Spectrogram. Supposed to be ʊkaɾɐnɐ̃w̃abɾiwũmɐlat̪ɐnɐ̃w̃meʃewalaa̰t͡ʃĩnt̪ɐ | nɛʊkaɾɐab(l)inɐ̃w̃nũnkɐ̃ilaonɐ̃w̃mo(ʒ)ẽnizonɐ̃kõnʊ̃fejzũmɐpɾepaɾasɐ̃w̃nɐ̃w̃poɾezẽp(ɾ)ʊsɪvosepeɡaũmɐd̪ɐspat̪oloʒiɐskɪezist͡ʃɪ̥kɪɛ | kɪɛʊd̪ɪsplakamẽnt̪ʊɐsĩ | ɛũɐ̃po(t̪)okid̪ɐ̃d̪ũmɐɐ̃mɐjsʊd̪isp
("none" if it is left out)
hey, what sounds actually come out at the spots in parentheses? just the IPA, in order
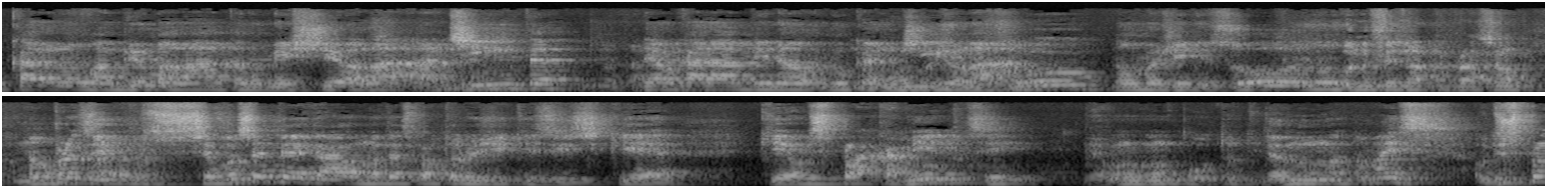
ɾ, ʒ, l, t̪

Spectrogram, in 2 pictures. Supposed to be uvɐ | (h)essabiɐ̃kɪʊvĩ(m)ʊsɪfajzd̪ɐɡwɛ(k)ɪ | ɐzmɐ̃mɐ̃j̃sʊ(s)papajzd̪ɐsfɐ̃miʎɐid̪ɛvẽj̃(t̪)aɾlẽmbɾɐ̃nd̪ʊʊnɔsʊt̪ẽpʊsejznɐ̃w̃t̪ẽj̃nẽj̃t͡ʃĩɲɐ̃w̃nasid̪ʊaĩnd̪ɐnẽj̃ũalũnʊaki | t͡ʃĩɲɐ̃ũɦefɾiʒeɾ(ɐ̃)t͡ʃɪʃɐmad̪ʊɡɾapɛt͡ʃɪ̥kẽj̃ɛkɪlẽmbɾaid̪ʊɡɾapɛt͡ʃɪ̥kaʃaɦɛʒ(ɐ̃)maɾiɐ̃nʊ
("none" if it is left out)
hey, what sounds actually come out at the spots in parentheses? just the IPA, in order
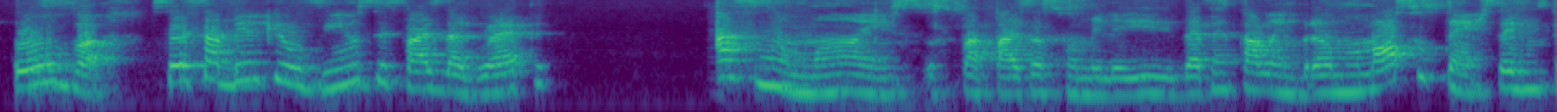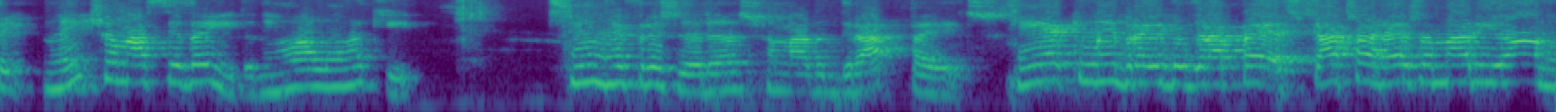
s, ɲ, p, s, t̪, ɐ̃, ɐ

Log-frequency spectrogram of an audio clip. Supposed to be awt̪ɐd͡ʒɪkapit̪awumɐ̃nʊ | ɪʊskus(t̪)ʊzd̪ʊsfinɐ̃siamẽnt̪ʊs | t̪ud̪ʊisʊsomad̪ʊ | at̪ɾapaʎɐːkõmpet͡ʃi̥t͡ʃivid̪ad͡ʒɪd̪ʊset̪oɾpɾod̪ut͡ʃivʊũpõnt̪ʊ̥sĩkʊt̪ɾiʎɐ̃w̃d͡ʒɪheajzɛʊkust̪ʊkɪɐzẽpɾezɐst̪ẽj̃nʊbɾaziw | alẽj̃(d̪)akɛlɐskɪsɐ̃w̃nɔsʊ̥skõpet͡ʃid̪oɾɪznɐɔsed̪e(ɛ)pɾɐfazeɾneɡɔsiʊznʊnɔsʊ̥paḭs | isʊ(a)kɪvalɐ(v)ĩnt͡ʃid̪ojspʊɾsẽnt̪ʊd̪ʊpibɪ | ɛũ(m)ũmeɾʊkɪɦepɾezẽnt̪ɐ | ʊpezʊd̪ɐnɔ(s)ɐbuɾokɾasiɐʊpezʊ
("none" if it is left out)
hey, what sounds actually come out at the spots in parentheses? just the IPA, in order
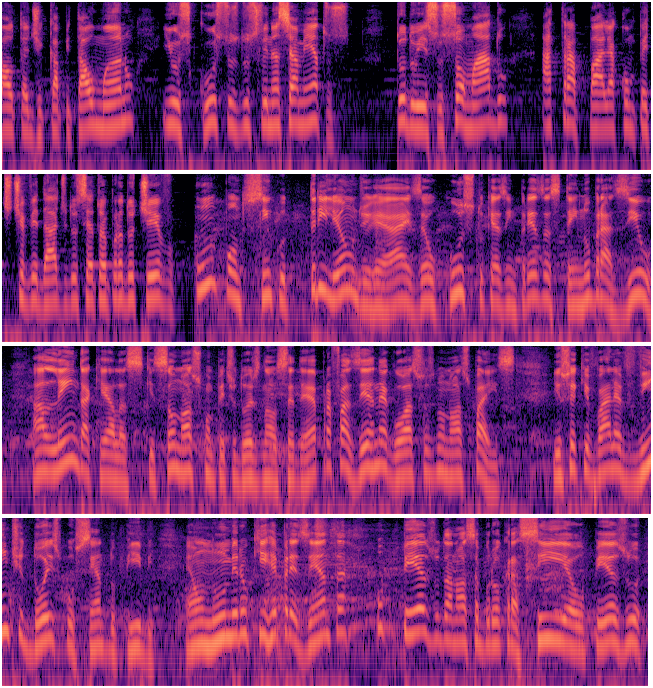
t̪, d̪, ɛ, ɛ, v, n, s

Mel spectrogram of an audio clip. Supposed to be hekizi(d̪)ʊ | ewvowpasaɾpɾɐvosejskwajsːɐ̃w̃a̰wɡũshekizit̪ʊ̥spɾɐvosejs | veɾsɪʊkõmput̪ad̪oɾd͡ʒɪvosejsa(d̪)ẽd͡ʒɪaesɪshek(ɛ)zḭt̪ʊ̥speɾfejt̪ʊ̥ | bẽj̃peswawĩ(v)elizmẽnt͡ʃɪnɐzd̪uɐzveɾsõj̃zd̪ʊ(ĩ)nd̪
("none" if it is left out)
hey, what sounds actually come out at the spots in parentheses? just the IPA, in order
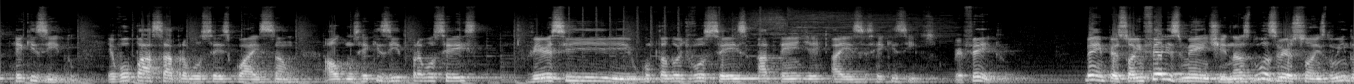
t̪, t̪, i, f, ĩ

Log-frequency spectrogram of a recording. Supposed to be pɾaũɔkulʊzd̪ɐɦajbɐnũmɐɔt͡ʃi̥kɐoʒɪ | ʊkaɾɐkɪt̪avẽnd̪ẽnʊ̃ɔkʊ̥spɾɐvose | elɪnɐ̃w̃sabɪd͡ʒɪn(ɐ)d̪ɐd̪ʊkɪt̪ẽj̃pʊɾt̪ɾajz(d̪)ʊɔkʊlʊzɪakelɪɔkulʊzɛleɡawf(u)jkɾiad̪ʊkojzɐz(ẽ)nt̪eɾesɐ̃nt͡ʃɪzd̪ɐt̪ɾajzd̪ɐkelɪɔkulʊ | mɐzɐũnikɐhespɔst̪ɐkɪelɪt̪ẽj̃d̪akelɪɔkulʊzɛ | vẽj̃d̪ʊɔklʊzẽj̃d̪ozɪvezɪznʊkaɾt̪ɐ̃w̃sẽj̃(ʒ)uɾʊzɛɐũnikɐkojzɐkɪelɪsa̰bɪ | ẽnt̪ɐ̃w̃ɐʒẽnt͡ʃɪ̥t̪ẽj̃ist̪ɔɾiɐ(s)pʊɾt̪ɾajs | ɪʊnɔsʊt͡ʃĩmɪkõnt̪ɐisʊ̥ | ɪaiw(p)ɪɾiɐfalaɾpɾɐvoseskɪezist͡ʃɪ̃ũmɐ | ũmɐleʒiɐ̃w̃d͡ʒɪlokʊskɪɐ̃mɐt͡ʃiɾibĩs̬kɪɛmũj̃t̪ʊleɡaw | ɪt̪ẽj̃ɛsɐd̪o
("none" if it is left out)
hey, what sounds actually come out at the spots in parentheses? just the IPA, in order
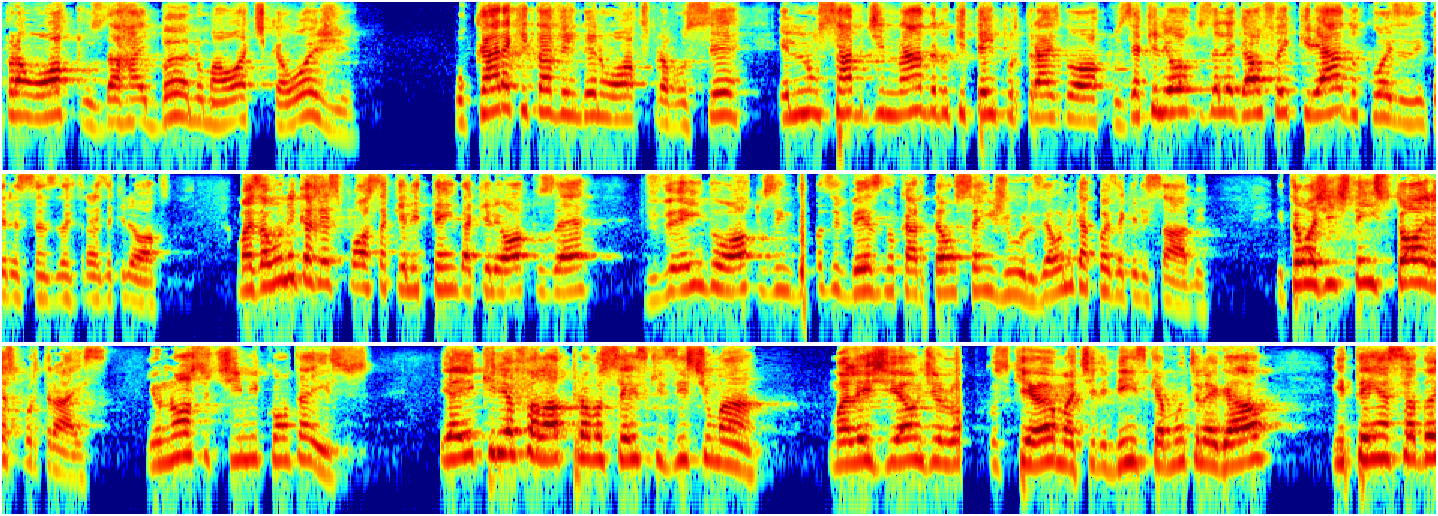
a, d̪, o, ĩ, ʒ, s, k

